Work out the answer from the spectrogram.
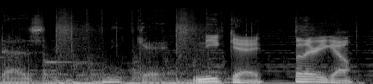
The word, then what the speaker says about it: Nike: Don't the commercials for Nike say Nike? They do, yeah. Yeah. Well, Nike, I mean, that is that it's founded, or its roots are from Greek, right? The Greek pronunciation is Nike.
